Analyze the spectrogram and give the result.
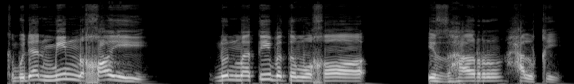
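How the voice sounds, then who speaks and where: Smooth-voiced Malaysian man teaching recitation. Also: fairly high pitch, no echo, clean studio sound. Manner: explains step by step, chants verses in a raised voice. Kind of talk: tajwid lesson with recitation.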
